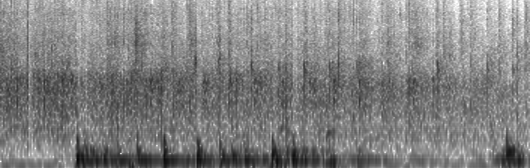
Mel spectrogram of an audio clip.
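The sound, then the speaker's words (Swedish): A crowd in Gothenburg applauds steadily as two company founders are welcomed onto the stage, a dense wash of clapping from many hands that carries on throughout with a low hum underneath, with no speech over it. “Varmt välkomna upp på scen och en stor applåd”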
